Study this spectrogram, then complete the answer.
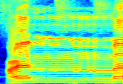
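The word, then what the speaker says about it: عمّ: Amma yatasaalun. Amma ditahan dahulu suara ammanya.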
